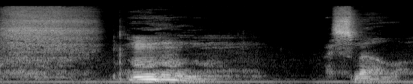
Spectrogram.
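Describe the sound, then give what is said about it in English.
A voice imitates loud, drawn-out sniffing as Vizcara lifts his head: a long breathy inhale, then a low voiced grunt, followed by a second sharp sniff and another throaty sound. “But it is at this point that Vizcara lifts his head up and you can hear him sniffing loudly.”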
